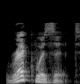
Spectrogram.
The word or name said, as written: requisite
